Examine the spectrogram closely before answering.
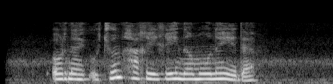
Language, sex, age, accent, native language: Uzbek, female, 18-24, Buxoro, Uzbek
